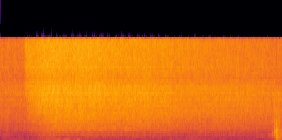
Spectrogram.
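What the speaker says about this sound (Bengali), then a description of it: "অল্প একটুখানি মশলা দিয়ে কষে ঝোলটা চাপিয়ে দিলাম" Spiced fish curry gravy simmers and sizzles in a pan, a steady close hiss with a brief sharper burst at the end.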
